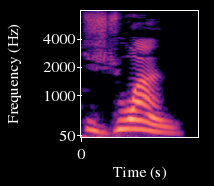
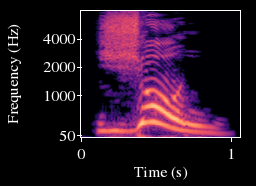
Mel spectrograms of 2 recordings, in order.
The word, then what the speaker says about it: jaune: It's not Joan. This is jaune. Jaune. That is yellow.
